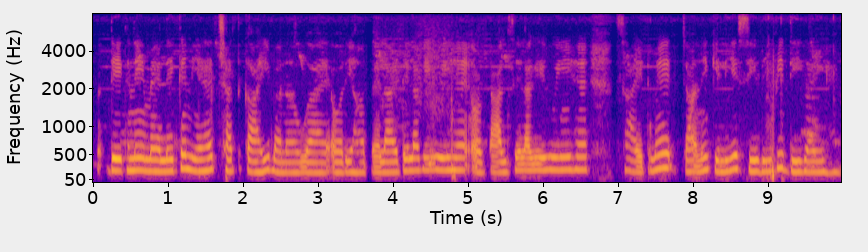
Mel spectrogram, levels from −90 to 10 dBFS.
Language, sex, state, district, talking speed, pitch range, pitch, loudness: Hindi, female, Chhattisgarh, Sarguja, 190 wpm, 185-225 Hz, 205 Hz, -16 LUFS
